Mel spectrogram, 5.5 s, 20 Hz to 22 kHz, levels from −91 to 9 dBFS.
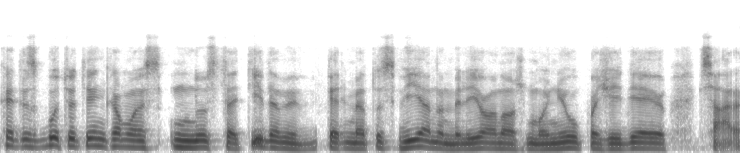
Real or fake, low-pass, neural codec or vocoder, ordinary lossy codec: fake; 7.2 kHz; codec, 16 kHz, 2 kbps, FunCodec, trained on Chinese and English, 25 frames a second; Opus, 32 kbps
